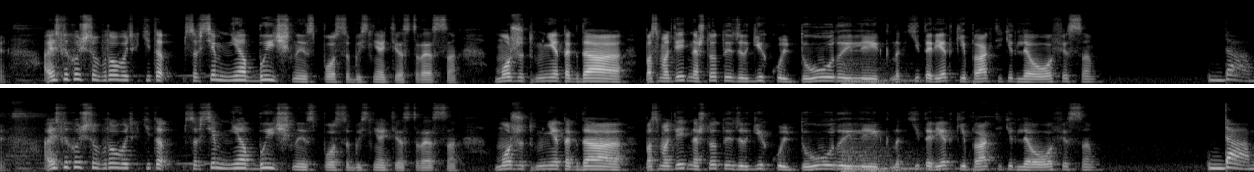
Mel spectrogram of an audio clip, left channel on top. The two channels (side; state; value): both; normal; correlation 0.39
